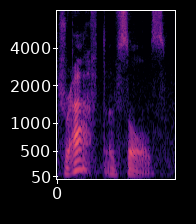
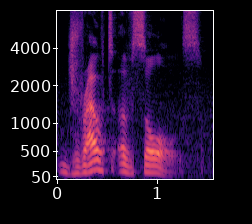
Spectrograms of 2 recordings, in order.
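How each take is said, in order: First: The first word ends with an F sound. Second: The first word rhymes with out, without F. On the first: The speaker calls it right. "no, it's Draft of Souls" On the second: The speaker calls it wrong. "which is how I've read it for the longest time"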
